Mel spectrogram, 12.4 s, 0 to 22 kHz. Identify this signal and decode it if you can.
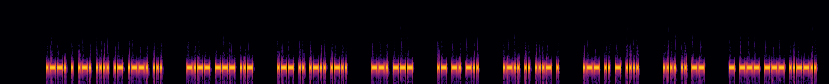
Morse code, heard as a keyed tone, about 43 wpm, 700 Hz. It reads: PERHAPS YOU WILL GO AND LIVE WITH HIM TOO?
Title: 2x Word-Spacing - Sentences from Top 500 Words - 45wpm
